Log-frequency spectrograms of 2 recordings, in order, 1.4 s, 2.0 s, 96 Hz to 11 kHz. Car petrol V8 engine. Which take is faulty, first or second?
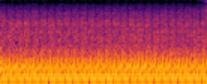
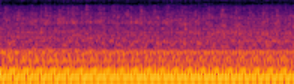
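first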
